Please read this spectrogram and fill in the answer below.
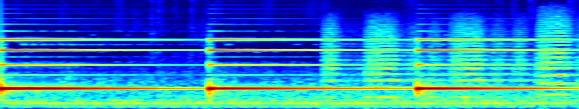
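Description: A bell-like chime rings three times, about a second and a half apart, each stroke fading slowly. Music begins faintly near the end.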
